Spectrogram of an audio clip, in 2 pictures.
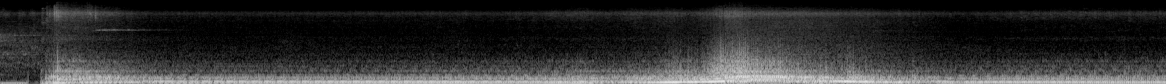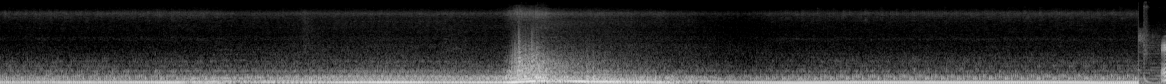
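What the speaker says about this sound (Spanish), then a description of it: "vamos a prenderlo con este botón de encendido" A 2019 Dodge Challenger SRT Hellcat idles with a deep, steady rumble, then is revved hard twice, each swelling roar rising and falling back to idle, loud and close with no talking.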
